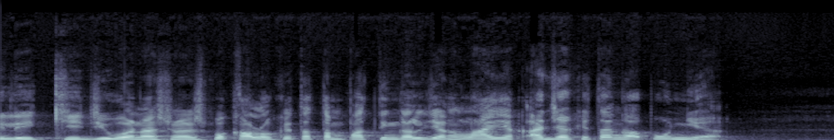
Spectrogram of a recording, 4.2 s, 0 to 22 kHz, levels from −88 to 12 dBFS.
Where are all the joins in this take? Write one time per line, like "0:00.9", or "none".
none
